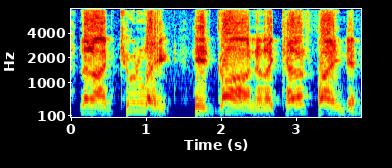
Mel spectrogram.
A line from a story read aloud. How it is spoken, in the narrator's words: poor James as he moans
